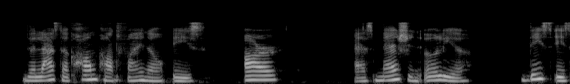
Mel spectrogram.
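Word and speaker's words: 二: This character is read in the fourth tone R. R.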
